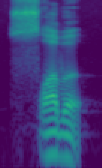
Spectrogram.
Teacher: صاد کو موٹا، با پہ قلقلہ، را کو موٹا ادا کریں گے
